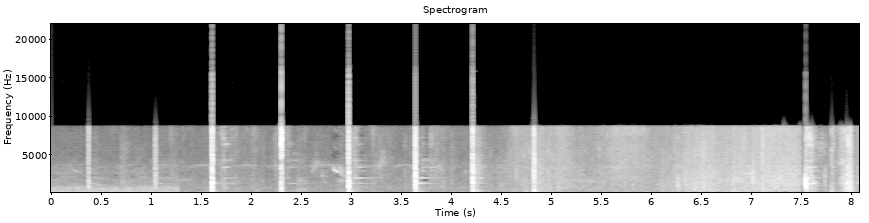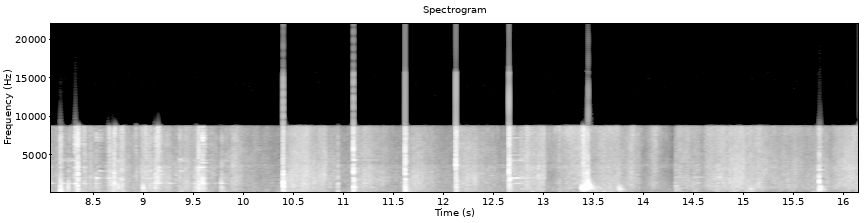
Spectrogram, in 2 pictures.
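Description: Sharp chops of a blade cutting into paper mulberry branches: single strokes at about one and a half a second at first, then quicker and denser over a rustling, noisy stretch from about six seconds in.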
